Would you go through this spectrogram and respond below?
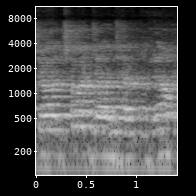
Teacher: तालव्य मतलब तालु से बोले जाने वाले वर्ण तालव्य के अंतर्गत आते हैं। और तालव्य से जो वर्ण बोले जाते हैं उसमें तालु और जीभ का संयुक्त स्पर्श होता है, तभी ये वर्ण बनते हैं।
